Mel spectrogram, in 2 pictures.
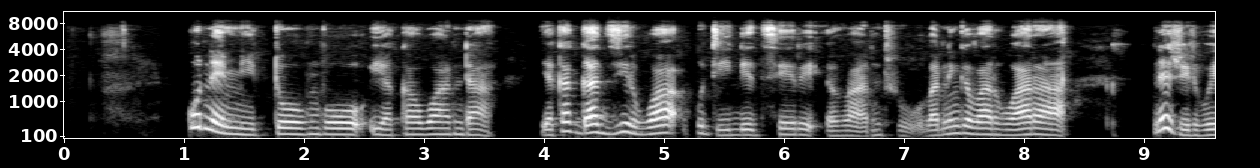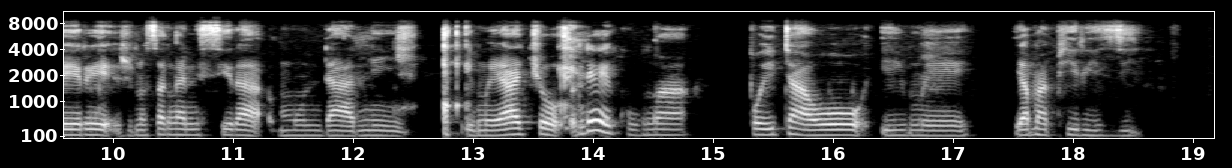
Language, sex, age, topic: Ndau, female, 36-49, health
